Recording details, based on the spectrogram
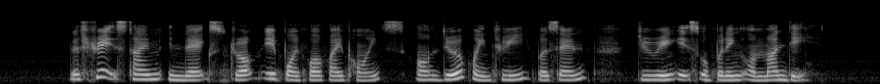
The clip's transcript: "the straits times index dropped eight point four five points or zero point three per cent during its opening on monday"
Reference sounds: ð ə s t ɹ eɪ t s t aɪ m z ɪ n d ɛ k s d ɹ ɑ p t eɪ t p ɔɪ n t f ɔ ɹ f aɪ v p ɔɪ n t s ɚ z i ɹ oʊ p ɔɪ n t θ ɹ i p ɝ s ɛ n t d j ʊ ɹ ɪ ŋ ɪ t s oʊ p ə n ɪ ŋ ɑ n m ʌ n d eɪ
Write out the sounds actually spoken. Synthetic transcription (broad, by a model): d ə s t ɹ eɪ t s t aɪ m ɪ n d ɛ k s d ɹ ɑ p eɪ t p ɔɪ n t f ɔ f aɪ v p ɔɪ n t s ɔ z i ɹ oʊ p ɔɪ n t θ ɹ i p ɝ s ɛ n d j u ɹ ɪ ŋ ɪ t s oʊ p ə n ɪ ŋ ɑ n m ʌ n d eɪ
